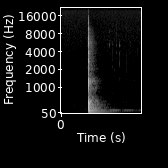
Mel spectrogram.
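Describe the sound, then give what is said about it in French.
A single deep hand-drum stroke, struck with all the fingers of the right hand held together at the center of the skin: a sharp onset followed by a low, resonant boom that rings and fades over about half a second. “Par exemple, si l'on frappe au centre de la peau avec tous les doigts réunis de la main droite, on obtient un son grave.”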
